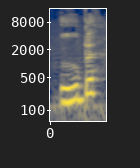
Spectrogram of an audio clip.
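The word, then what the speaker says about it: Uub: Okay, that's how you kind of pronounce it in Japanese. Okay, Ub.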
